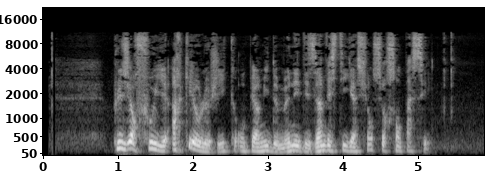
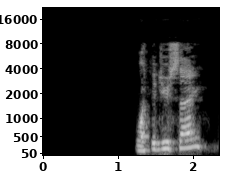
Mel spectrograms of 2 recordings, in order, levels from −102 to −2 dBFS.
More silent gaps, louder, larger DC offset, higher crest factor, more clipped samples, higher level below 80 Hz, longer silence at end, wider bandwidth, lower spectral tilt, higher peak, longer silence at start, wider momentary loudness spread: neither; first, -23 LUFS vs -28 LUFS; neither; about the same, 20 dB vs 20 dB; neither; first, -60 dBFS vs -66 dBFS; first, 0.75 s vs 0.25 s; first, 11.5 kHz vs 8.8 kHz; about the same, -5.5 dB/octave vs -5 dB/octave; first, -4 dBFS vs -10 dBFS; second, 0.95 s vs 1.25 s; first, 12 LU vs 6 LU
